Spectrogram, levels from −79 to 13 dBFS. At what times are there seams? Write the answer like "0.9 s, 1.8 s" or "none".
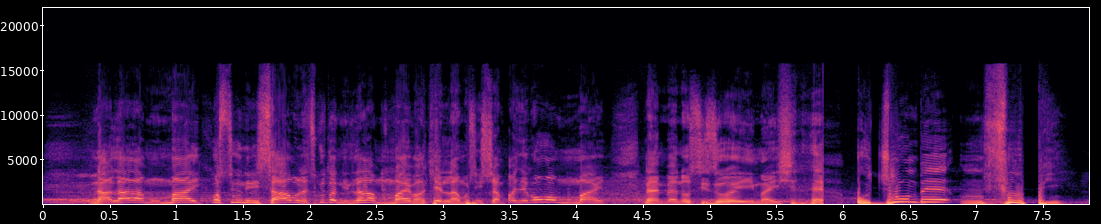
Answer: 6.0 s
